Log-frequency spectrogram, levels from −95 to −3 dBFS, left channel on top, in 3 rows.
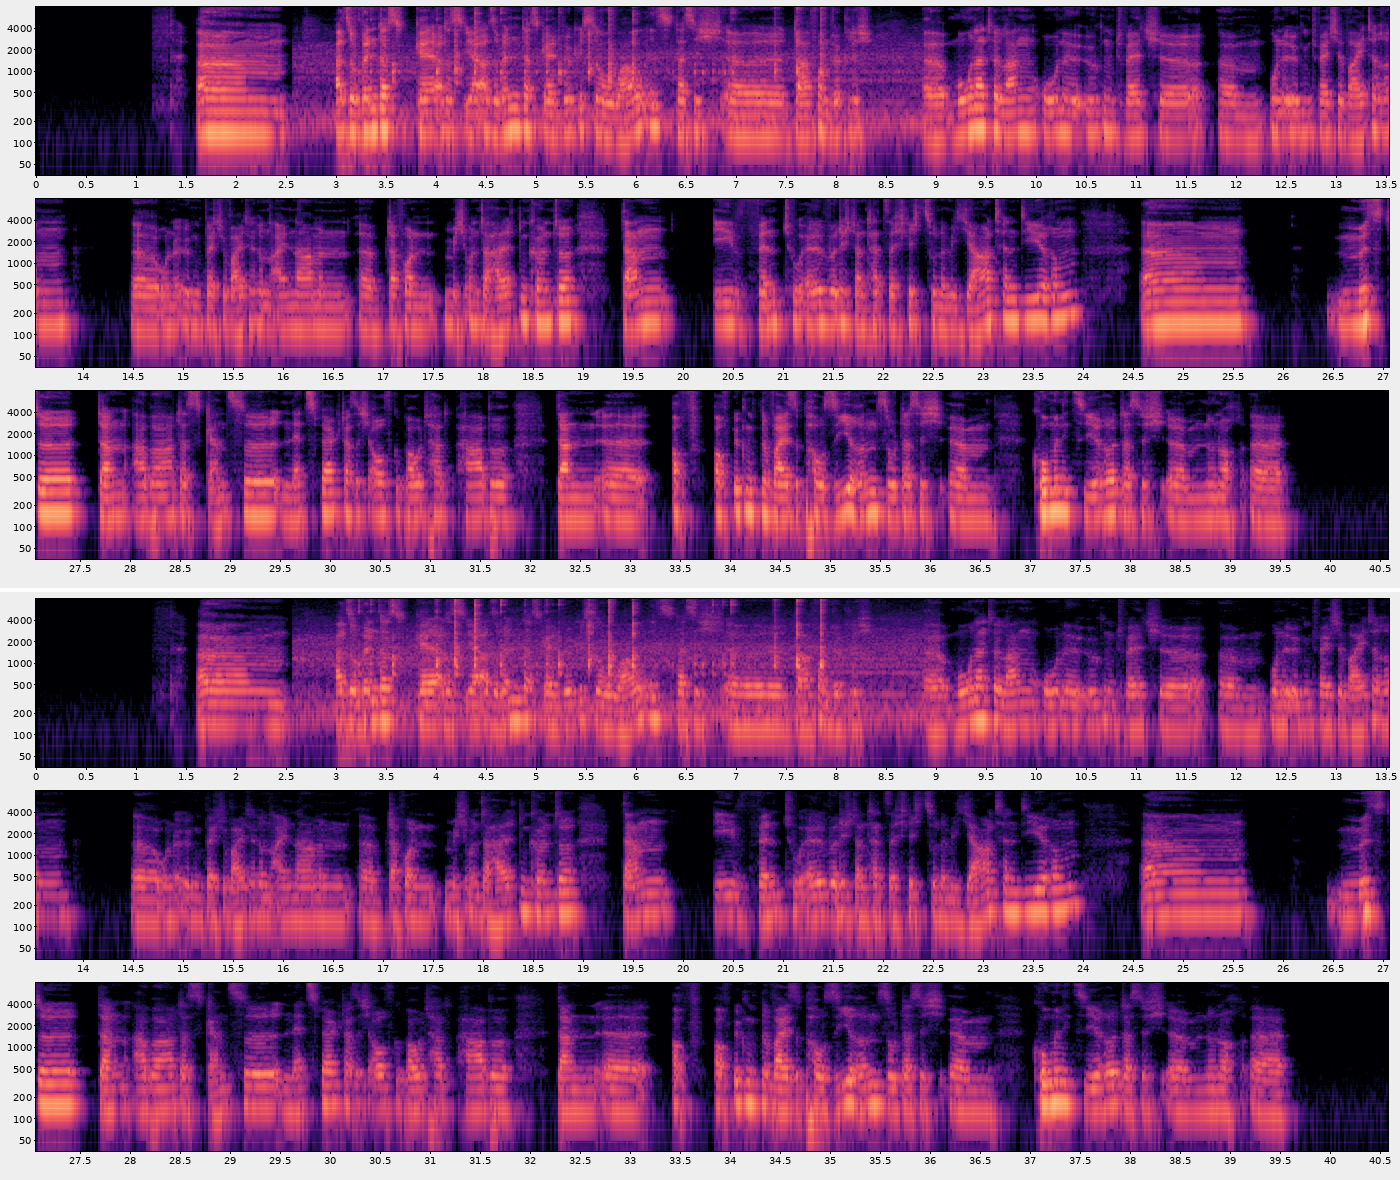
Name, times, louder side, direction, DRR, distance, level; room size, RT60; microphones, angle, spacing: voice 1, 1.2-8.5 8.8-13.8 14.5-19.8 20.3-24.0 24.6-25.6 26.4-39.5, left 3 dB, 80° left, 1.2 m, -32 dB
sound 1, 2.6-9.0, right 3 dB, 25° right, 0.8 m, -39 dB
6.2 x 3.3 x 2.2 m
head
